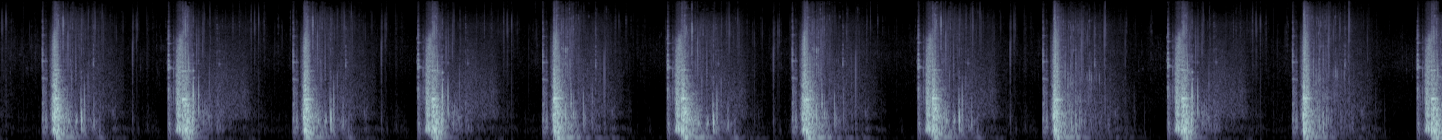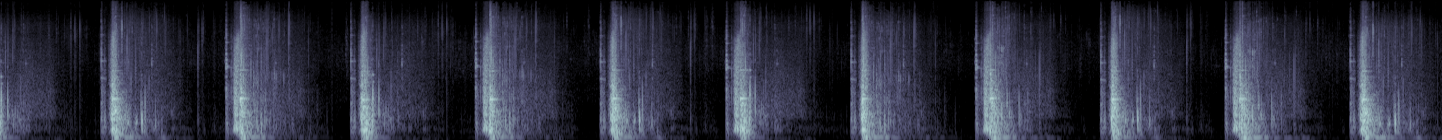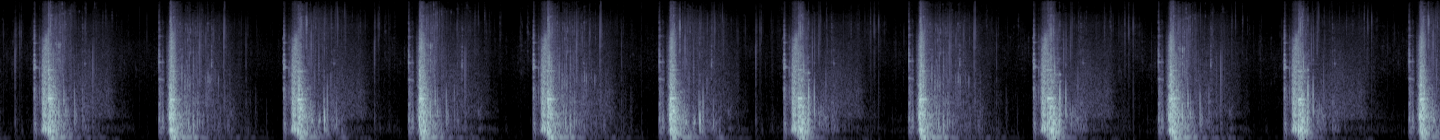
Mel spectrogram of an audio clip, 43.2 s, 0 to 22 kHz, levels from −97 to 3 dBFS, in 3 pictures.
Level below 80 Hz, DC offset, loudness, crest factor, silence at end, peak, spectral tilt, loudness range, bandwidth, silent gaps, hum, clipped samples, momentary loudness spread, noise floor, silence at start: -46 dBFS; under 0.1%; -25 LUFS; 26 dB; 0 s; -4 dBFS; -3.5 dB/octave; 2 LU; over 20 kHz; none; none; under 0.1%; 22 LU; -71 dBFS; 0.4 s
